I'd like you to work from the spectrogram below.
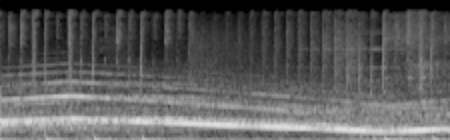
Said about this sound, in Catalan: A Jerusalem han sonat les sirenes per alertar la població que es protegís als refugis antiaeris.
